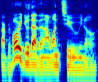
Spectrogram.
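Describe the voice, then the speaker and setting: Man, lowish voice, casual game streamer, muttering to himself, casual swearing, game music behind. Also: fast talker. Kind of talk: casual solo gameplay commentary.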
